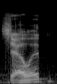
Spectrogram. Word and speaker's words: Gelid: Everyone says Gelid, and I just never tell them because it's waiting. pronounced Gelid, because GE is a J sound, like religion, Jill.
